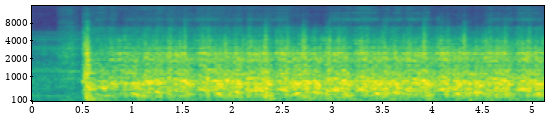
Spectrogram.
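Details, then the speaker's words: 1976 GMC C35 with small-block Chevy 350, sat about 10 years, mice debris blown from cylinders, penetrating oil used to start: even, steady cranking chug about three beats a second; compression sounds balanced across cylinders. "happens sounds like it has the same amount of compression idling it's quiet"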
